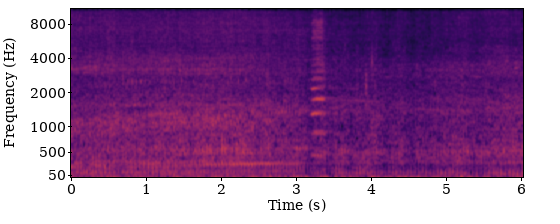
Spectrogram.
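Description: Single-cylinder motorcycle engine running under way in traffic, steady throughout, with a short horn toot a little after three seconds in.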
